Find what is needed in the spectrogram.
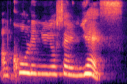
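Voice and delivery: imitating mum calling her rude; scolding mother. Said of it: "'Cause she said".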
